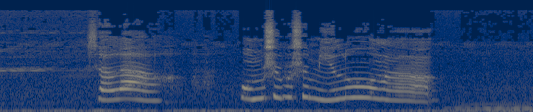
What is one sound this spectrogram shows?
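A girl speaks anxiously, close by.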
